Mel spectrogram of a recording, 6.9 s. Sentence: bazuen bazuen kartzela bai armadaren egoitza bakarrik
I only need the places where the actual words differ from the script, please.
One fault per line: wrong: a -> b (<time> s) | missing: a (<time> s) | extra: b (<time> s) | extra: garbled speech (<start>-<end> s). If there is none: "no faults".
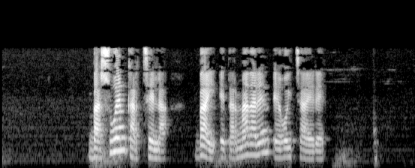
missing: bazuen (2.1 s)
extra: eta (3.8 s)
wrong: bakarrik -> ere (5.2 s)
